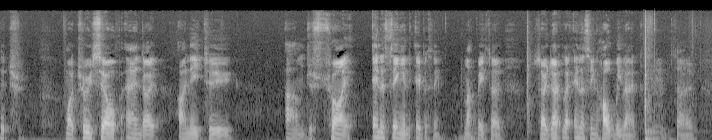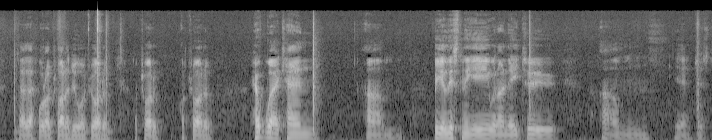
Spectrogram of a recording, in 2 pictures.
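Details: Adult man with cerebral palsy since infancy, no movement in his right side (right arm and leg affected), says he has a bit of a stutter he tries to control by calming down; stuttering.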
